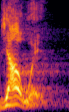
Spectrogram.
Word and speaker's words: Yahvé: Otros lo pronuncian Yahvé, porque en sí nadie sabe. Otros dicen Yahweh, porque en sí nadie sabe exactamente cómo se pronuncia.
